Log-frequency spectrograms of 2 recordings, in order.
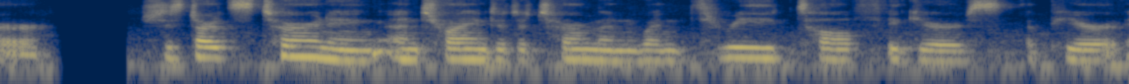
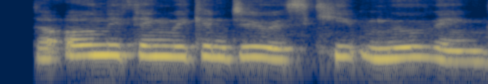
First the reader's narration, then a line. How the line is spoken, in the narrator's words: says Silver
